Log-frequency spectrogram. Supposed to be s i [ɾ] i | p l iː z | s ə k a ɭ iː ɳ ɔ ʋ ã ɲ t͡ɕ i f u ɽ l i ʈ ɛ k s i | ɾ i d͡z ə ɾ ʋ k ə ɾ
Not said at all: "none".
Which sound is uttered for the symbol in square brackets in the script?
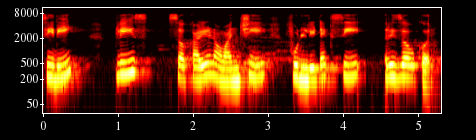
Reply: ɾ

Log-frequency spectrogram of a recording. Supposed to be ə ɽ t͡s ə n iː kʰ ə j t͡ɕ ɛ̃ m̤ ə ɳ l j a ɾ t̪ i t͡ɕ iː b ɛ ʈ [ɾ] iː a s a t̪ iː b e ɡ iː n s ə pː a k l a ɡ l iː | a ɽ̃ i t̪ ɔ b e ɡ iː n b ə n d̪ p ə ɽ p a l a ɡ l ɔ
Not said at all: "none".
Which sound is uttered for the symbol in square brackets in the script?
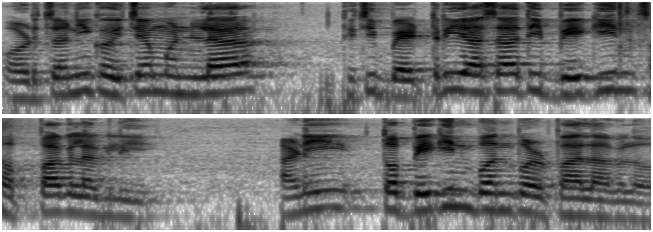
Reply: ɾ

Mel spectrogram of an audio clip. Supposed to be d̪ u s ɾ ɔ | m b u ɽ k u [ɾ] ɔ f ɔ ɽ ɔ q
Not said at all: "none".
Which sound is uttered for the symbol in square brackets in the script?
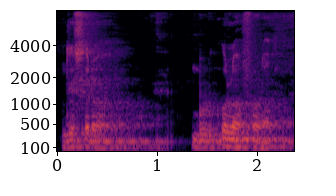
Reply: l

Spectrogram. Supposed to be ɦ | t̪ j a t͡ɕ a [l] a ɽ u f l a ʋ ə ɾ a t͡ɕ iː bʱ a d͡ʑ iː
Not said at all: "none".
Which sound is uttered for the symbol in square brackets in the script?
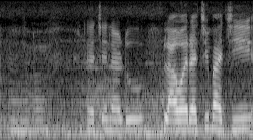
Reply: l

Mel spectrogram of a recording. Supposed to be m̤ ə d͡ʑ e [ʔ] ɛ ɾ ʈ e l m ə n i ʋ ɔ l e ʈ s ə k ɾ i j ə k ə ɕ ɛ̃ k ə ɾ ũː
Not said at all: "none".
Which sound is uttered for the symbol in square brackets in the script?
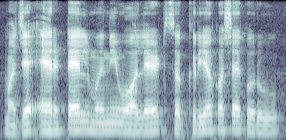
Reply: ʔ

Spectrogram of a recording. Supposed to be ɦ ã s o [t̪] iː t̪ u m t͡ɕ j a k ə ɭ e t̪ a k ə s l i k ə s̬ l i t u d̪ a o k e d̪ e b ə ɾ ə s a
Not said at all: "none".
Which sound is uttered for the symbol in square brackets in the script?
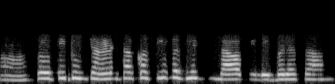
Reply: t̪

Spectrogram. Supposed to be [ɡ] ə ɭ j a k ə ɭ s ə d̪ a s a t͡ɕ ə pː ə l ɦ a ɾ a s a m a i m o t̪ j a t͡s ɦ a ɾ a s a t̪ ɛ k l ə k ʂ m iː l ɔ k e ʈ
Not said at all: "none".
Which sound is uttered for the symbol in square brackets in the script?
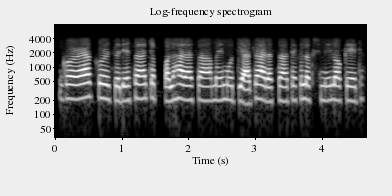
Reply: ɡ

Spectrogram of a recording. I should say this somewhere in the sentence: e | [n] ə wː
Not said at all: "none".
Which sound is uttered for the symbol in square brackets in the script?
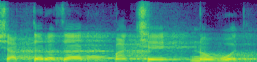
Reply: n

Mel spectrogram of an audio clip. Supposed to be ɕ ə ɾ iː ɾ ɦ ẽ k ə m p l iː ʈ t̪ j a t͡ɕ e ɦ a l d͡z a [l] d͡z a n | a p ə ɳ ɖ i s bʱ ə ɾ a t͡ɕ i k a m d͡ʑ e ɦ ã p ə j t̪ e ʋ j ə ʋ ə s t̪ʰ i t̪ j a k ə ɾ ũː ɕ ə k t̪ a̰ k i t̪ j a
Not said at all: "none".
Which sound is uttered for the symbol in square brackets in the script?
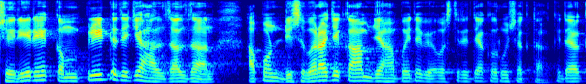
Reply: l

